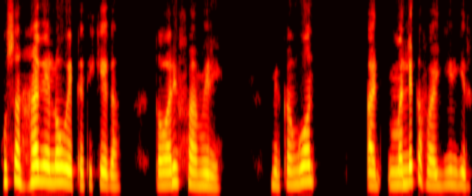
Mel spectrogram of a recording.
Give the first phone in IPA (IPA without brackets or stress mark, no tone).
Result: h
